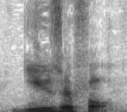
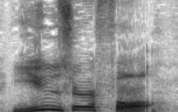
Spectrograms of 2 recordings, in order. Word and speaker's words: Userful: the topic of userful now it sounds like a mispronouncing useful but that is the name of the organization of the company that makes this software and also the name of the software user full it's useful for users it's useful all right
